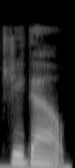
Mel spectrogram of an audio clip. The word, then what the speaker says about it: Yigo: On the north tip of the island is the village of Yigo, pronounced Jigo. Charmoro pronunciation of Spanish words is different. Ys are always pronounced like J's. Double L's are not pronounced like a Y but also pronounced with the J sound.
